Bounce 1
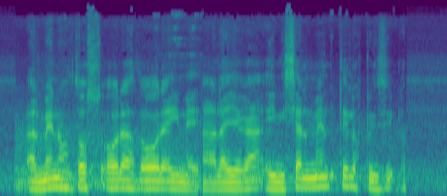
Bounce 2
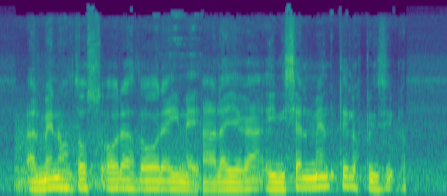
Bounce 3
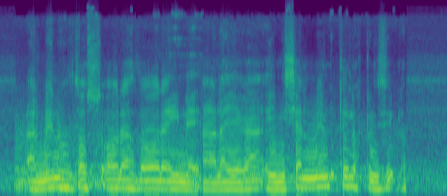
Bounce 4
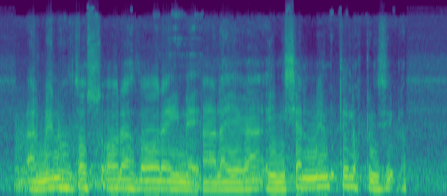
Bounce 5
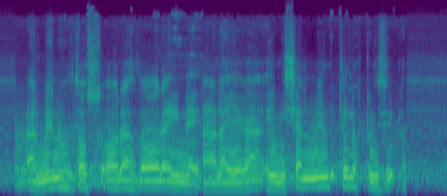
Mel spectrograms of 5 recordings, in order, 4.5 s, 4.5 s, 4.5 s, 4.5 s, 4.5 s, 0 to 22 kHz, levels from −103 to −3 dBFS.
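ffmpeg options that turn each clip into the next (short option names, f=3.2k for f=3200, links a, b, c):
-filter_complex "[0:a]acrossover=split=390|3000[a][b][c];[b]acompressor=threshold=-31dB:ratio=6[d];[a][d][c]amix=inputs=3:normalize=0,volume=7.5dB"
-filter_complex "[0:a]acrossover=split=440|6700[a][b][c];[c]alimiter=level_in=6.5dB:limit=-24dB:level=0:latency=1:release=305,volume=-6.5dB[d];[a][b][d]amix=inputs=3:normalize=0,asoftclip=type=tanh:threshold=-17dB,volume=-3.5dB"
-af anull
-af "highpass=310,volume=-7dB"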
